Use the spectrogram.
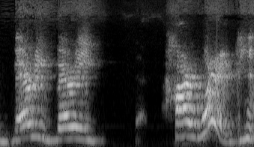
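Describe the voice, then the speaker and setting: The speaker has a Spanish accent. Their pitch varies in an ordinary way. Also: woman. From Mexico (Oaxaca). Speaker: tax preparer, business owner. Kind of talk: interview.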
